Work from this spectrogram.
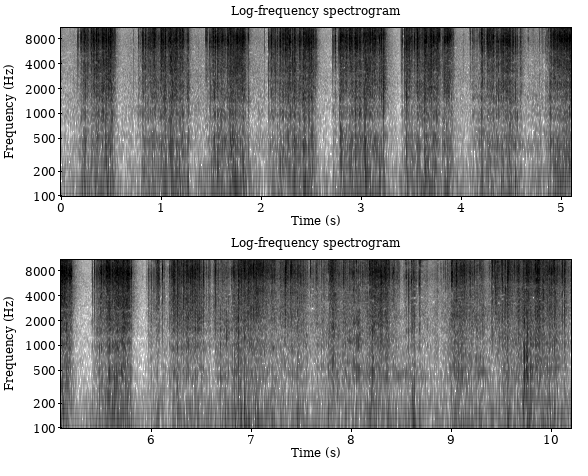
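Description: Long nails scratch all over the beaded fabric surface of a small black beaded and sequined purse held in the hands. The result is bright, hissy rasping in rhythmic bursts, with short pauses between them at first. It then becomes a nearly continuous, busier scratching.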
